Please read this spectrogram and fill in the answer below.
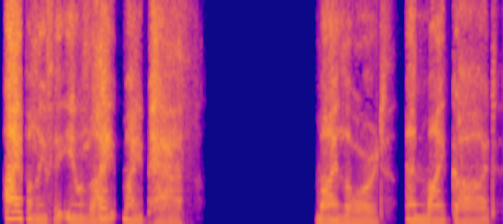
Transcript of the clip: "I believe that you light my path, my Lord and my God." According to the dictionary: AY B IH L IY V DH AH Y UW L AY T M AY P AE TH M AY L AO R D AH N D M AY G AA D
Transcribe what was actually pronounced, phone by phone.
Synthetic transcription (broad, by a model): AY B IH L IY V DH AH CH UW L AY T M AY P AE TH M AY L AO R D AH N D M AY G AA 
